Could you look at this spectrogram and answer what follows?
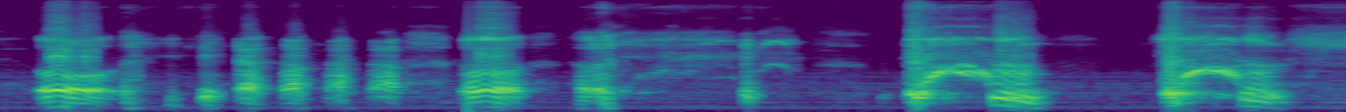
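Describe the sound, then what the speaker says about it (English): A person coughs and clears their throat several times in harsh, close bursts, separated by short pauses. "this cough, I've got to do something about it"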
